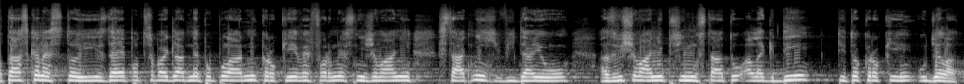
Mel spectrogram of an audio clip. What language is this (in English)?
Czech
